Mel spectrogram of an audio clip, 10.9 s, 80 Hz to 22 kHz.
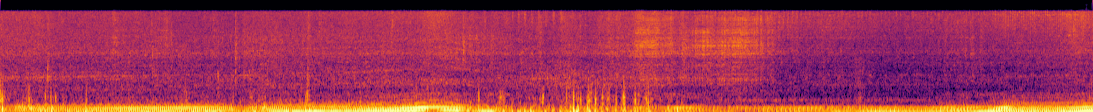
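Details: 1996 Toyota Celica, creaking grinding from driver-side wheel only when turning left, louder with sharper turns, some under hard braking, not in reverse; front pads and fluid replaced 30 miles earlier; cause unconfirmed.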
